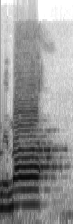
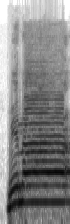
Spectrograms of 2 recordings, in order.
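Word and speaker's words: مِنَّا: Minna, minna nun musadah. Apa hukumnya gunnah? Panjang lagi naknya. Hati-hati. Banyak orang yang membaca kalau nun musadah, contoh kayak di sini, mina, salah.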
